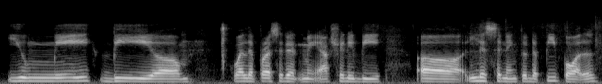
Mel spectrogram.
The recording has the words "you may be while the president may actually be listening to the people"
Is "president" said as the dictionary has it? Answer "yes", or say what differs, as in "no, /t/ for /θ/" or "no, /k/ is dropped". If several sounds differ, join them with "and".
no, /s/ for /z/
